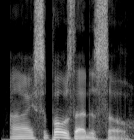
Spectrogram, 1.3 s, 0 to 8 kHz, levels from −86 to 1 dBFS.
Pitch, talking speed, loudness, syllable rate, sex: 100 Hz, 225 wpm, -18 LUFS, 6.0 syllables/s, male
